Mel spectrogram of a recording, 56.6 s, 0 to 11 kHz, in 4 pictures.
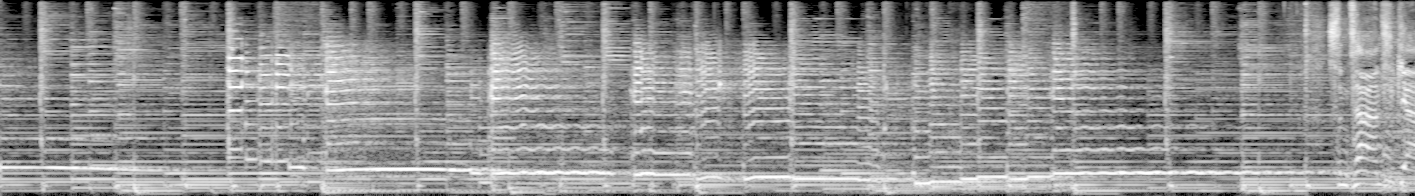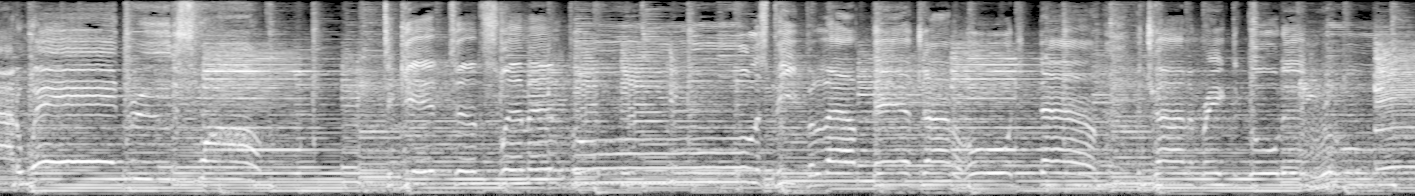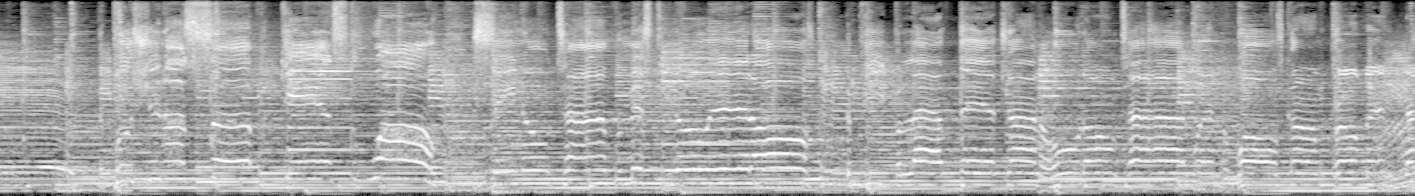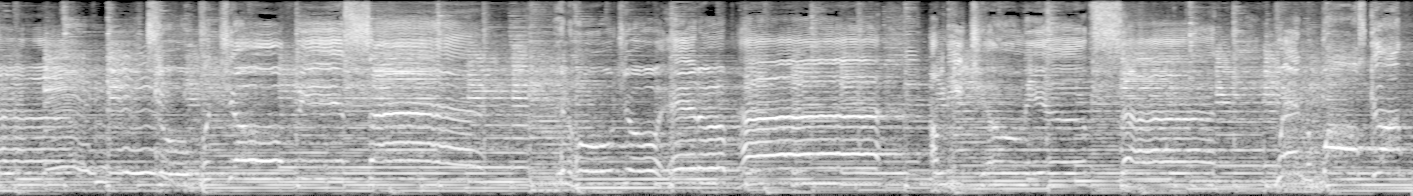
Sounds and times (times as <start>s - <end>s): Guitar: 0.0s - 56.5s.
